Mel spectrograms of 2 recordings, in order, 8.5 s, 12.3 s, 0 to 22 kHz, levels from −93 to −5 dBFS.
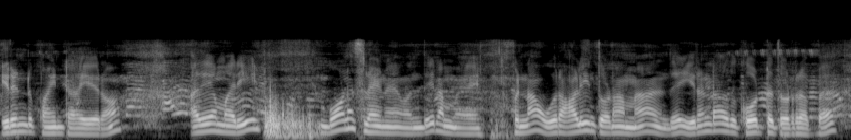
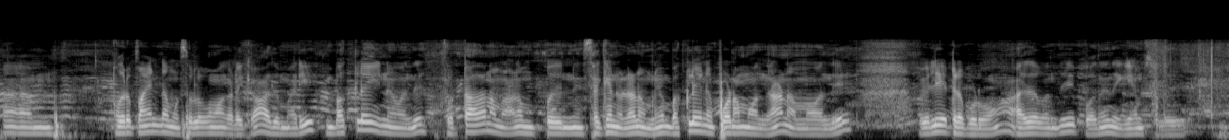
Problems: constant background noise, continuous background conversations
